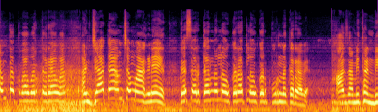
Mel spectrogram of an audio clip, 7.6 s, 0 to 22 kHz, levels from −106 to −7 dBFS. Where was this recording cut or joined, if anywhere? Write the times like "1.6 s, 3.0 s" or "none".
6.6 s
